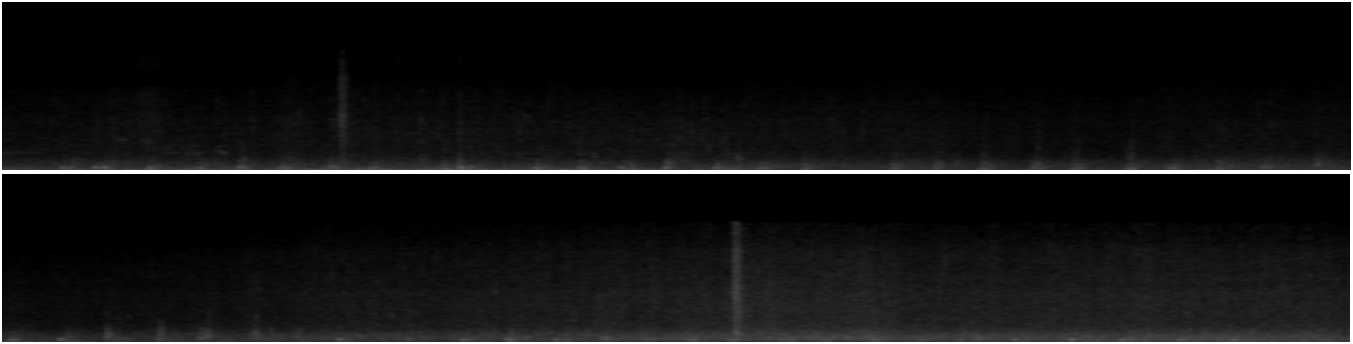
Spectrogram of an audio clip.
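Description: Footsteps thud steadily on dirt and wooden planks.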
